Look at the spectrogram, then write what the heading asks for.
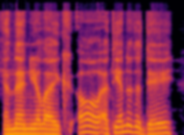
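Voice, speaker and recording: A man's voice: medium pitch, steady tone, brisk, mellow, dry recording, clean studio sound. A middle-aged man from Hawaii, an author guesting on a podcast, talking in a thoughtful, rambling way with many fillers. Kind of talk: casual podcast conversation.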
